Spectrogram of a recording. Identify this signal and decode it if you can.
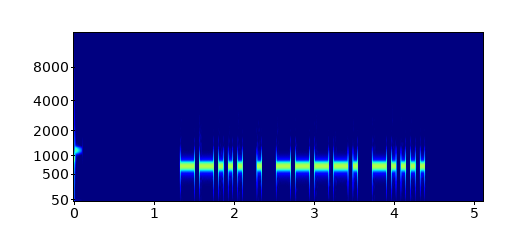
Morse code, heard as a keyed tone, about 20 wpm, 700 Hz. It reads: 7E96
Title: Four Letter-Number Combinations - 20wpm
